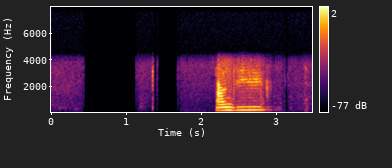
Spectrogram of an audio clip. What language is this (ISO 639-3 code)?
doi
